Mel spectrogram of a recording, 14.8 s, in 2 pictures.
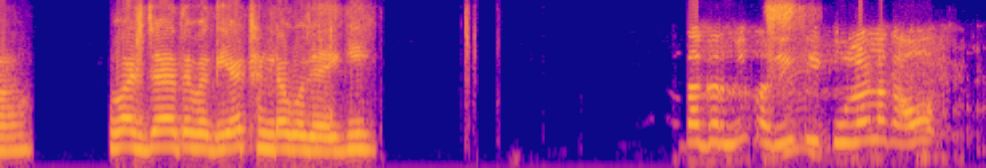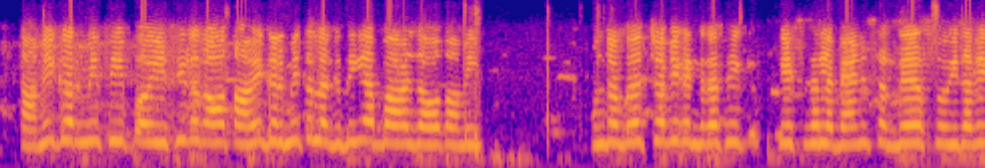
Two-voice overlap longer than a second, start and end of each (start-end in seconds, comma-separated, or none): none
